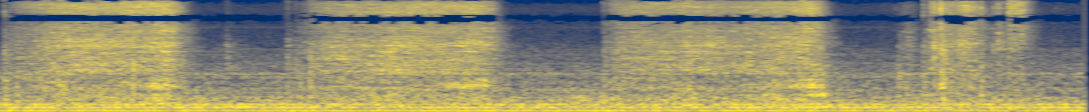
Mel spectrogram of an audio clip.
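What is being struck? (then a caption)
Expanded-polystyrene foam insert. Long acrylic nails and fingertips rub and scratch the surface of a large white expanded-polystyrene foam packaging insert lifted from its box. Bright, hissy scraping strokes come in several long sweeps separated by short quieter gaps, over a steady low hum.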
